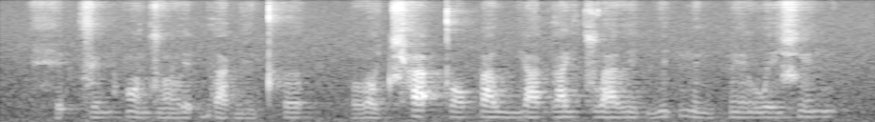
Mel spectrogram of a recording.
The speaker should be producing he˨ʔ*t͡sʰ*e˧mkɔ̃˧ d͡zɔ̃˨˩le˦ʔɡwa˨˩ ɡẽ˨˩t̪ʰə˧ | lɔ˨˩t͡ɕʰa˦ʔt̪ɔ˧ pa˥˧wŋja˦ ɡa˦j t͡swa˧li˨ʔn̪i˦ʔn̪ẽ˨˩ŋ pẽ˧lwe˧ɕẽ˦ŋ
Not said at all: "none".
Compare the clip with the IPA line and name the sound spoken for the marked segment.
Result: t͡s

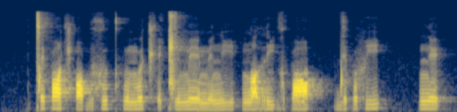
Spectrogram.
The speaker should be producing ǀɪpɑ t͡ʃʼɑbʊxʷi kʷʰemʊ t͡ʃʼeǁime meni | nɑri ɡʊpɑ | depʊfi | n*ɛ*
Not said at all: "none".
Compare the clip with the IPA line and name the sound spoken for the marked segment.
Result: ɪ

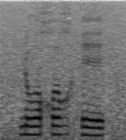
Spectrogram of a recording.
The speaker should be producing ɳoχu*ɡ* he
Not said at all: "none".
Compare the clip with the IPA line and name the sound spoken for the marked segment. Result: ʁ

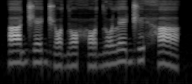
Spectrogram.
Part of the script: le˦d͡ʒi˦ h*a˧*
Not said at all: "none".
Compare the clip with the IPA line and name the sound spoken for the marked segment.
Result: a˦˨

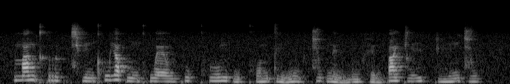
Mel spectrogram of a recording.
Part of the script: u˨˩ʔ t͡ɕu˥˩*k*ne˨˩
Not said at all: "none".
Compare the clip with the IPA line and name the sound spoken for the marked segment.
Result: ʔ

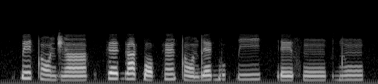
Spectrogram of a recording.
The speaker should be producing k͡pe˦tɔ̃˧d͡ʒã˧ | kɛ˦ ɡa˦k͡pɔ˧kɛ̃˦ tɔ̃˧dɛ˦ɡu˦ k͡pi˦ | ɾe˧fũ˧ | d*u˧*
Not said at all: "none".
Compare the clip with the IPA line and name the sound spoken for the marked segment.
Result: ũ˧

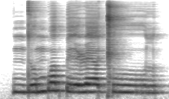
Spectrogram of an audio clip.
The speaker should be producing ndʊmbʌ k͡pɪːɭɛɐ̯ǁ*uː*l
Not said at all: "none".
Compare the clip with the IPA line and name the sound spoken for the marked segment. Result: uː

